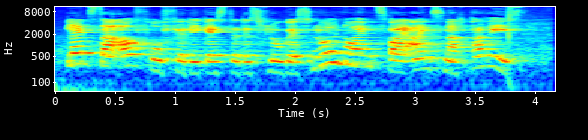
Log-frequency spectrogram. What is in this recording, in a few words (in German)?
Flughafen Durchsage; Serienfuehrer Die wilden Neunziger USA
